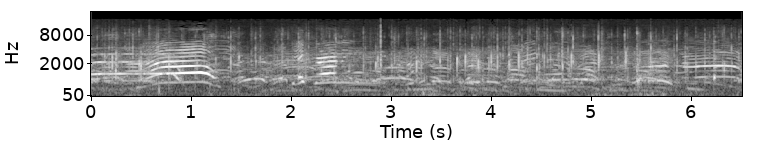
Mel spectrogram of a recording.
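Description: Crowd of spectators and players cheering and calling out in many overlapping high voices as a runner reaches base, with one long held shout about a second in and another short shout a little later.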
